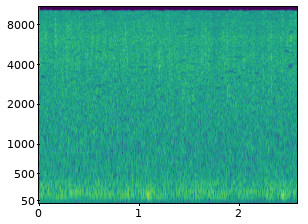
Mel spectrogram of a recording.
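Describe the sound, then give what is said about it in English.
Rain falling on a rental car stopped at a curb, with its windshield wipers running. A steady, even hiss of rainfall continues throughout, with faint soft thumps occasionally surfacing beneath it. “Their rental car pulls to a stop at a curb, the windshield wipers battling the rain.”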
